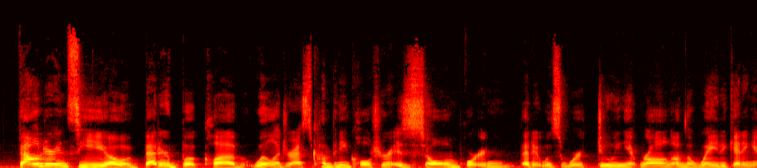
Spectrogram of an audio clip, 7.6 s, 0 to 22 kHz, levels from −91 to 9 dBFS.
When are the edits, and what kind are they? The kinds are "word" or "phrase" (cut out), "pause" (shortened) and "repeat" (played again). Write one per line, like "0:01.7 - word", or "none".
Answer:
0:03.1 - phrase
